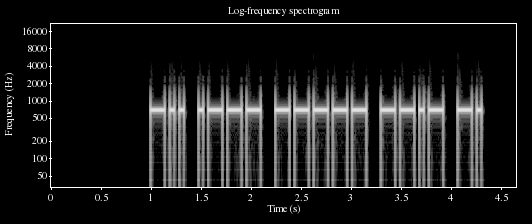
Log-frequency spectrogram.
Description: Morse code, heard as a keyed tone, about 25 wpm, 700 Hz. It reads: DJ0QN
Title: Call Signs Repeated 2x - 25wpm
